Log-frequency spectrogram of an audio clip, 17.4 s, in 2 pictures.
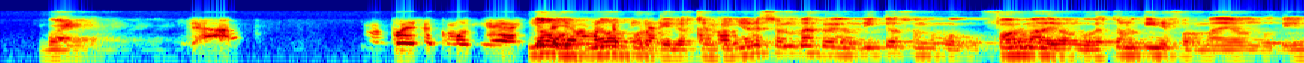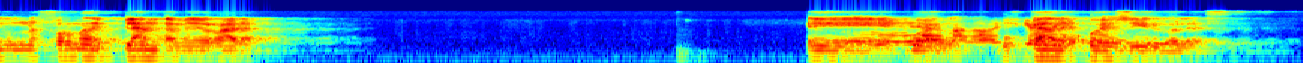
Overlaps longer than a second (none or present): present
